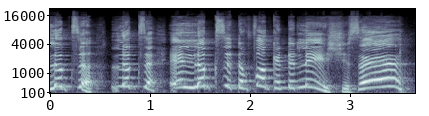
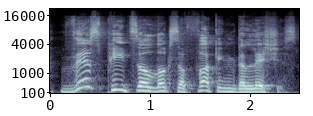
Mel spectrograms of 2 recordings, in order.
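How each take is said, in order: First: Bad Italian accent, high, laughing; hammed-up Italian accent through laughter. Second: Said in the usual way. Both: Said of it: "My Italian is as bad as my Russian".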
